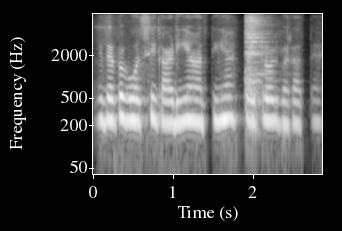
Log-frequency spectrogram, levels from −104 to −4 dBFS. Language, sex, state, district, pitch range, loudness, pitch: Hindi, female, Madhya Pradesh, Bhopal, 225-245 Hz, -15 LUFS, 235 Hz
